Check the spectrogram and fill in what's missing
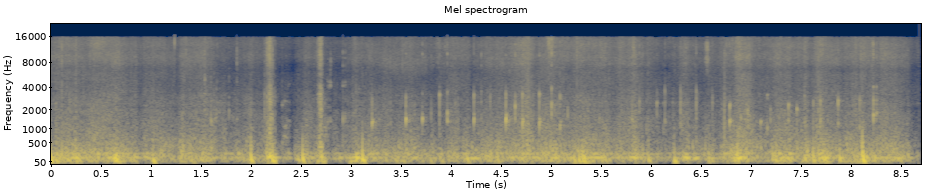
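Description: Fingertips pluck, pinch and rub a soft, bulky, fluffy grey-and-white synthetic fur windscreen over a microphone in a slow searching motion. The result is a dense, muffled low rumble of brushing and scratching, with soft thumps and faint crackles scattered throughout.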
